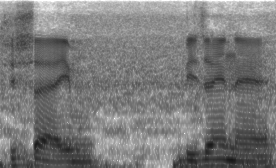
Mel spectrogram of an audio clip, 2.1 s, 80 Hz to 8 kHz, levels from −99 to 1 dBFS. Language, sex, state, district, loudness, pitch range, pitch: Rajasthani, male, Rajasthan, Churu, -15 LUFS, 100-115 Hz, 105 Hz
